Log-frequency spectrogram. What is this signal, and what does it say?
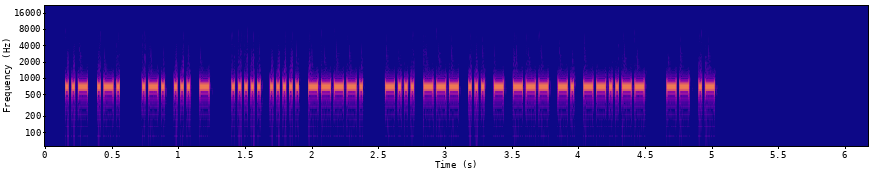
Morse code, heard as a keyed tone, about 48 wpm, 700 Hz. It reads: UR RST 559 BOSTON, MA
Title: K1USN SST QSO Practice 50wpm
